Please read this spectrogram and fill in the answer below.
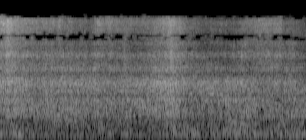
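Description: Film-trailer sound effects of an explosion and burning at sea as a ship is blown apart: a sustained, noisy roar with a low rumble underneath.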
